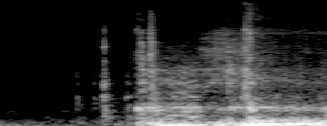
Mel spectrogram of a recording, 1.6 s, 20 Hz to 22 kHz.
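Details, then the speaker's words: 1967 Pontiac Tempest 2-door post with a V8 400, needs brakes: a few quick cranking clicks, then it catches straight away into an even, strong idle, a healthy start. "cranks right up. Little motor runs good in it."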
